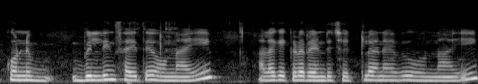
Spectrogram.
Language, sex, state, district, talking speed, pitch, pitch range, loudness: Telugu, female, Andhra Pradesh, Sri Satya Sai, 125 wpm, 195 Hz, 185-205 Hz, -17 LUFS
